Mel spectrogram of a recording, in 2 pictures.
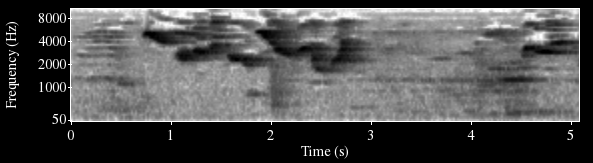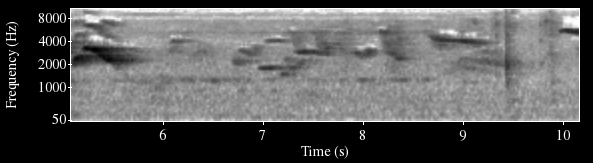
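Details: White-rumped shama singing: bursts of varied whistled phrases, sliding and looping between high notes in two loud spells, then quieter scattered notes with a low murmur beneath.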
